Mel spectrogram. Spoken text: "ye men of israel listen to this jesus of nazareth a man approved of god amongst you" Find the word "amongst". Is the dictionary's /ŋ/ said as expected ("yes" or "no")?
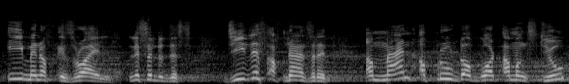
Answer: yes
